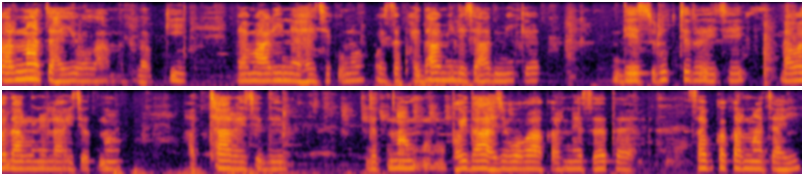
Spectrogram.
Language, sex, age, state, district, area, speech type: Maithili, female, 45-60, Bihar, Araria, rural, spontaneous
